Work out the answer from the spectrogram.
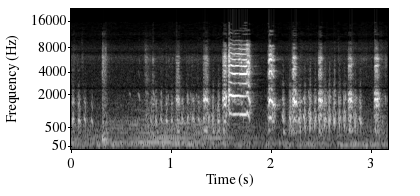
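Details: Miniature Lavender Bantam roosters and a hen at work on a nest together: quiet scattered clucks, one loud harmonic squawk in the middle, then a quick series of sharper clucks.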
